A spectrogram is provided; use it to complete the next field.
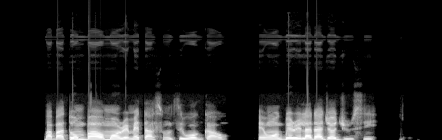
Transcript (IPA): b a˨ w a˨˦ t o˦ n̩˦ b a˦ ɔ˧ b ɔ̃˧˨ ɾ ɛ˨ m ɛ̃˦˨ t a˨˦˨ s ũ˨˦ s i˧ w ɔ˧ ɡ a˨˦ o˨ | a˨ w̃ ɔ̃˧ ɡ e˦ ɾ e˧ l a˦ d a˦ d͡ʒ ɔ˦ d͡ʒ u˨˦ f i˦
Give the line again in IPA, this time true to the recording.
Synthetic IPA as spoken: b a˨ b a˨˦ t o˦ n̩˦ b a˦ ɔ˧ m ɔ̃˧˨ ɾ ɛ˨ m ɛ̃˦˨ t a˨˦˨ s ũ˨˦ t i˧ w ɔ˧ ɡ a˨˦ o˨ | ɛ˨ w̃ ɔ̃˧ ɡ͡b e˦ ɾ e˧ l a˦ d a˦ d͡ʒ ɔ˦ d͡ʒ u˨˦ s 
